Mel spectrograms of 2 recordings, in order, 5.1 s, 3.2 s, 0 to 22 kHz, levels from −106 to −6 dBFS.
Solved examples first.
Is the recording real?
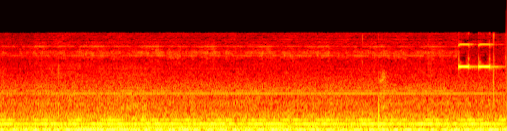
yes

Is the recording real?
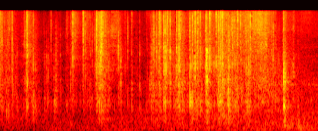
yes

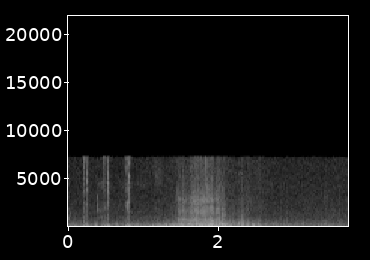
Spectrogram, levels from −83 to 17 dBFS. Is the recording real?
yes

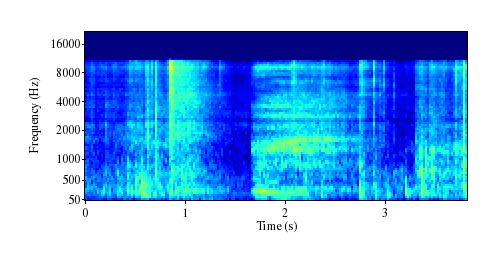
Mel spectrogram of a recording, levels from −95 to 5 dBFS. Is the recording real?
no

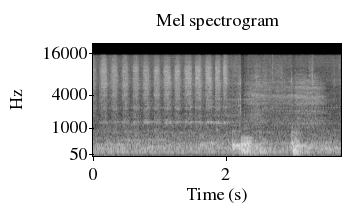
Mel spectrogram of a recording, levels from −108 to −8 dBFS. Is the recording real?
yes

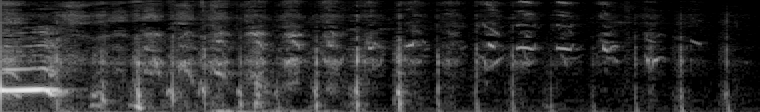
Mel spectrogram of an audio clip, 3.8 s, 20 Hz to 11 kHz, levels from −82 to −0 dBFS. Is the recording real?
yes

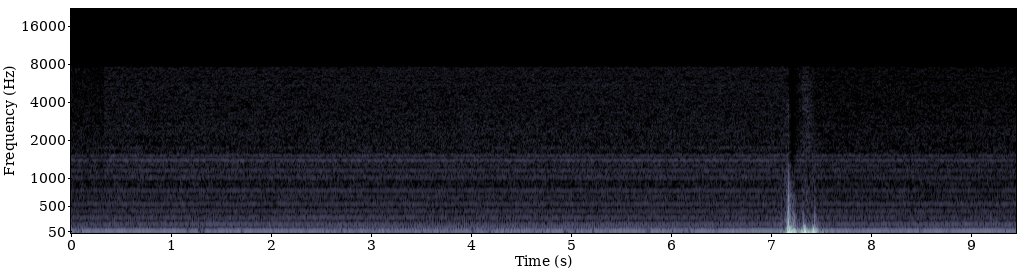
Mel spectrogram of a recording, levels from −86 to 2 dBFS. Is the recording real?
no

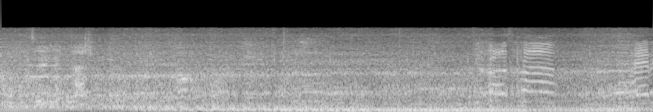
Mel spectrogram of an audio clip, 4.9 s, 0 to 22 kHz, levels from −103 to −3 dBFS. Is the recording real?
no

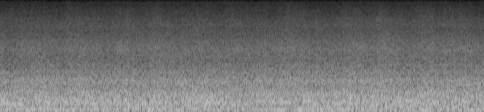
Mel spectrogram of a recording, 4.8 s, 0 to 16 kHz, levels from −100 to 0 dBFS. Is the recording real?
yes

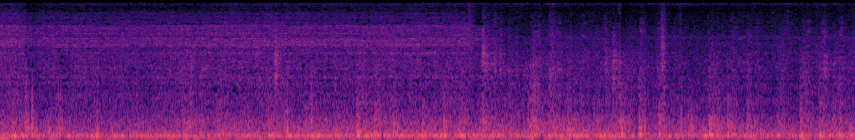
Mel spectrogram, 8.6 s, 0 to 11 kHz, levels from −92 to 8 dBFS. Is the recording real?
yes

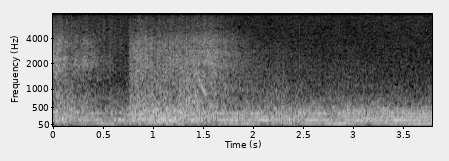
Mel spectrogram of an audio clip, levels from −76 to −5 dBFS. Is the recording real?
no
